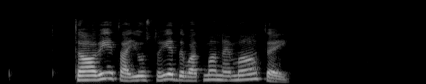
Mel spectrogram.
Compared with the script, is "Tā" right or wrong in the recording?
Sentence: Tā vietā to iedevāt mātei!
right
